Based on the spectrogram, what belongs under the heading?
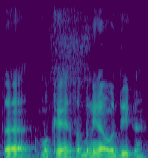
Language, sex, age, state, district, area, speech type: Sindhi, male, 60+, Gujarat, Kutch, rural, spontaneous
